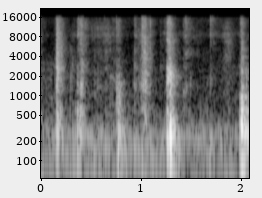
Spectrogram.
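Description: Near silence with a few faint, short clicks of a tarot deck being handled in the hands, the clearest a little over a second in.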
